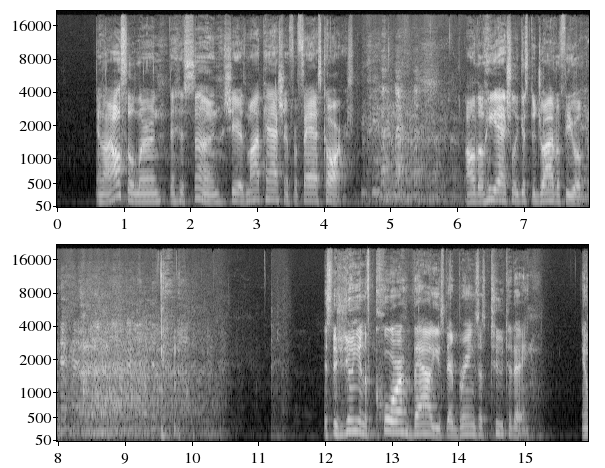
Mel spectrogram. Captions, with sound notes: And I also learned that his son shares my passion for fast cars. (audience laughs) Although he actually gets to drive a few of them. (audience laughs) (laughs) It's the union of core values that brings us to today,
